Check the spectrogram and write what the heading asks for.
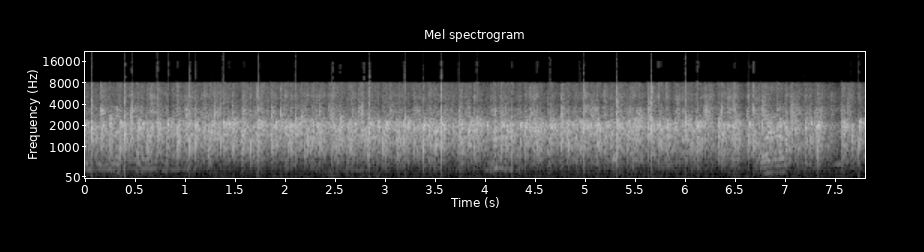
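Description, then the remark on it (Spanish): An audience breaks into sustained applause, a dense, steady wash of many hands clapping at an even loudness for several seconds, with faint voices mixed in. “Pues eso se merece un aplauso.”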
